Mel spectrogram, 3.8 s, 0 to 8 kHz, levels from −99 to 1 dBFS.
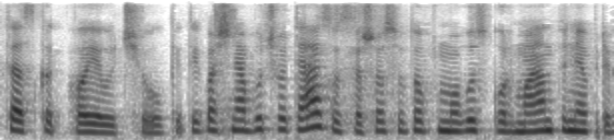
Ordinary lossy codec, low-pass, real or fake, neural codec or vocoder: AAC, 32 kbps; 7.2 kHz; fake; codec, 16 kHz, 0.8 kbps, ZipCodec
